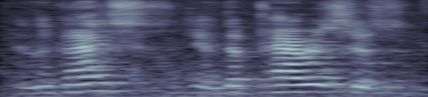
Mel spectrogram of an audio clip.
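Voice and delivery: ordinary talk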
